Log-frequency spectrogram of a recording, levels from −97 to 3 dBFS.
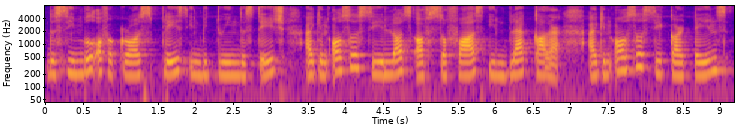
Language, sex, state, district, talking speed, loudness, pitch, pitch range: English, female, Nagaland, Kohima, 155 wpm, -18 LUFS, 195 Hz, 190-210 Hz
